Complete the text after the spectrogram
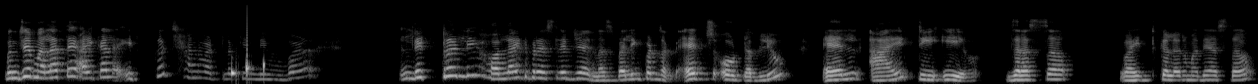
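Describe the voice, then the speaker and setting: A woman's voice: on the high side, a little slow, a little hiss or hum. A woman teaching crystal healing in a chatty storytelling manner, mixing in English words. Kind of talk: lesson.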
